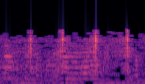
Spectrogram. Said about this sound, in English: Would you look at this, this infernal clock of yours? Clock? What's the matter? Well, look at it. Ten after ten. Why, I just reset it at dinner time. It's gained a full hour in three hours.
